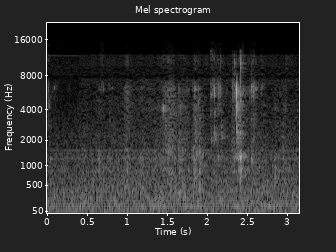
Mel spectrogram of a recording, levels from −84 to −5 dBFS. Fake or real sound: real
